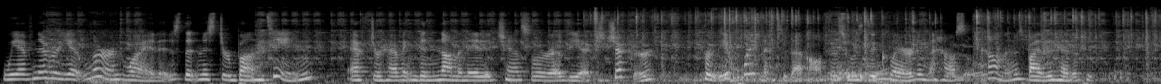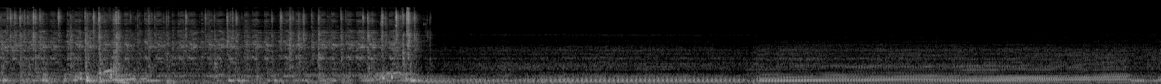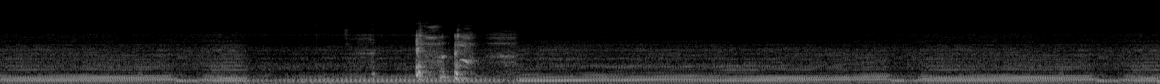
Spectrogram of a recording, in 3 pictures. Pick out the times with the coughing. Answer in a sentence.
You can hear the coughing from 8.3 to 9.9 s and from 26.8 to 28.4 s.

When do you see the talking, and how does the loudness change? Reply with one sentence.
You can hear the talking from 0.0 to 10.9 s, at a steady volume.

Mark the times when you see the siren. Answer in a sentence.
You can't hear the siren here.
